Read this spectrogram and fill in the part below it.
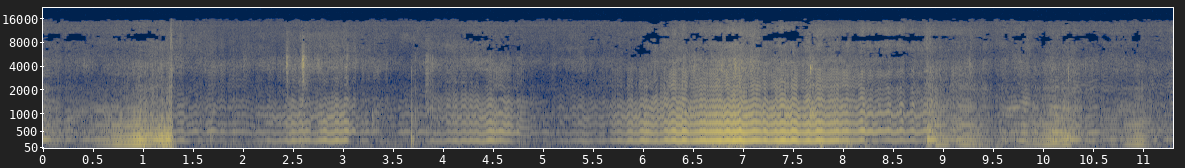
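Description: Hornets buzz loudly as they fly close by.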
